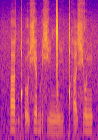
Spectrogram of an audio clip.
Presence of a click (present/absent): present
